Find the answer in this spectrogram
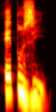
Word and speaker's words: Atos: Lu tahu Hyundai Atos? Ah Hyundai Atos tahu. Hyundai itu bacanya A to Z.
